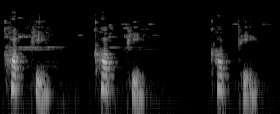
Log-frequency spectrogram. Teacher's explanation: at the end so k e k coffee becomes copy copy we cannot do f there is no f sound in korean so the closest approximation is pu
